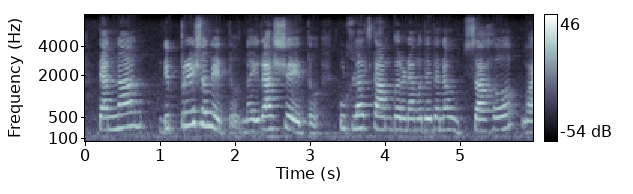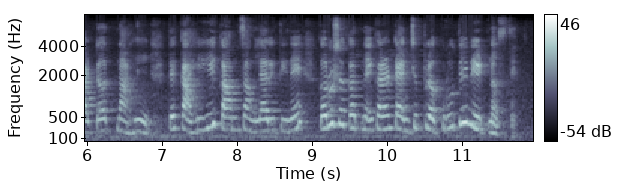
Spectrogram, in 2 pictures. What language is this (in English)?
Marathi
